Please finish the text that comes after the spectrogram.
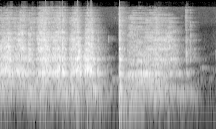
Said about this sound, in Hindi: ये देखिए ये हल्का हल्का भून रहा है।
